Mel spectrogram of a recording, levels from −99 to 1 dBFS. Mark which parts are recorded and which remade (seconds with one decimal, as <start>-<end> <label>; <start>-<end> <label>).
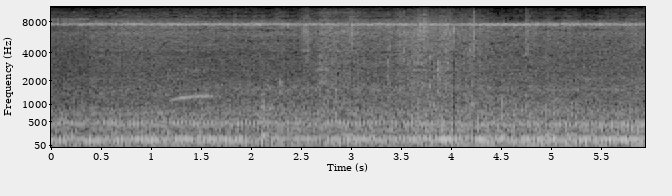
0.0-3.5 remade; 3.5-4.8 recorded; 4.8-5.9 remade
